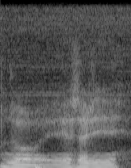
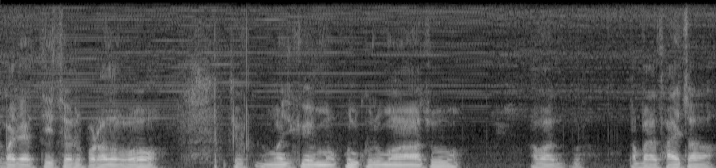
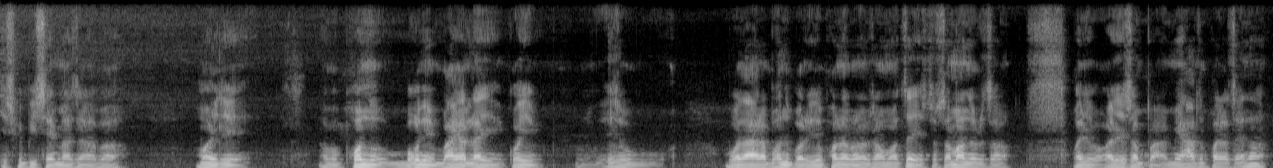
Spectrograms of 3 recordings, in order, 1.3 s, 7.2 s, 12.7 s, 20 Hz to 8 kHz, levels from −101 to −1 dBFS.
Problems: background sounds at intervals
